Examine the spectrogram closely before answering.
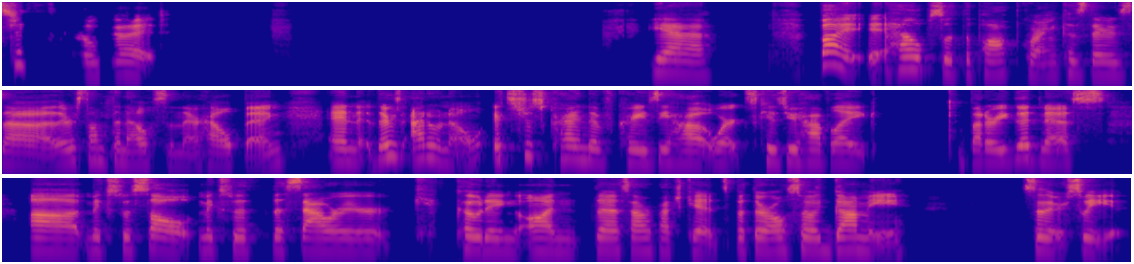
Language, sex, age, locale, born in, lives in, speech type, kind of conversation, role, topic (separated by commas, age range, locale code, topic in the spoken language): English, female, 25-29, en-US, United States, United States, conversation, unstructured, none, Where do you love watching movies—at home or in theaters—and what makes it special for you?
